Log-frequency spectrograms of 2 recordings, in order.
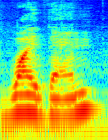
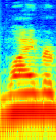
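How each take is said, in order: First: The word is said with a British pronunciation. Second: The word is said with an American pronunciation. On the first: "in the U K it's pronounced as" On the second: "here in the States we pronounce it as"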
